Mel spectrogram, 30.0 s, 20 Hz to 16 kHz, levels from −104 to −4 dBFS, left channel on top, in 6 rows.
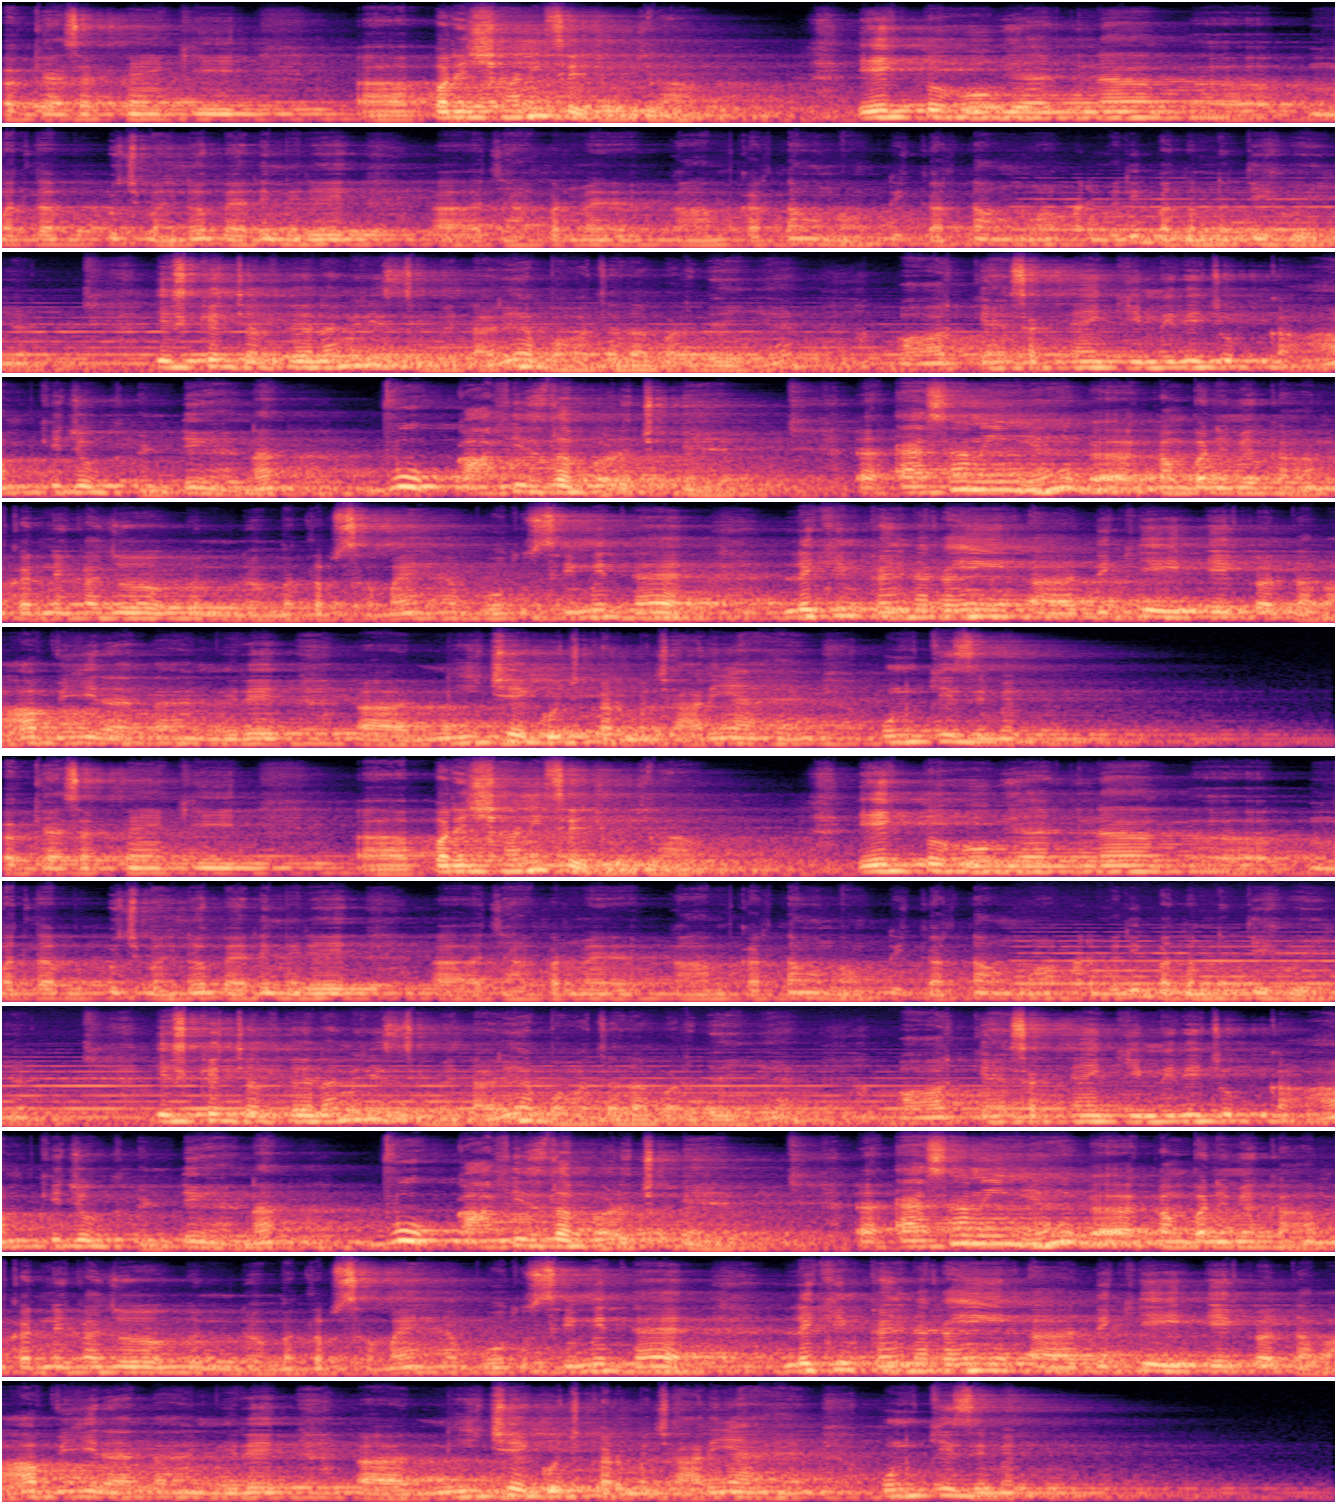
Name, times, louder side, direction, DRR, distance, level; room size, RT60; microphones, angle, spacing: voice 1, 0.0-16.0 16.3-28.8, equal, 10° right, 2 dB, 2.4 m, -20 dB
sound 1, 8.8-14.0, right 2 dB, 45° right, 1.4 m, -29 dB
29.0 x 16.0 x 9.3 m, 2.6 s
head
